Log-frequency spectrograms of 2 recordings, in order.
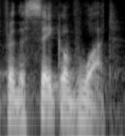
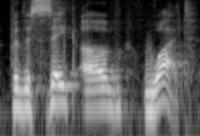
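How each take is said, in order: First: Said in the usual way. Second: Slow, deliberate repeat of the question; slow emphatic question. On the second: Shown as a demonstration. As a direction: draw out For the sake of what? slowly, weight on what. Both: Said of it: "that's what got me there".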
